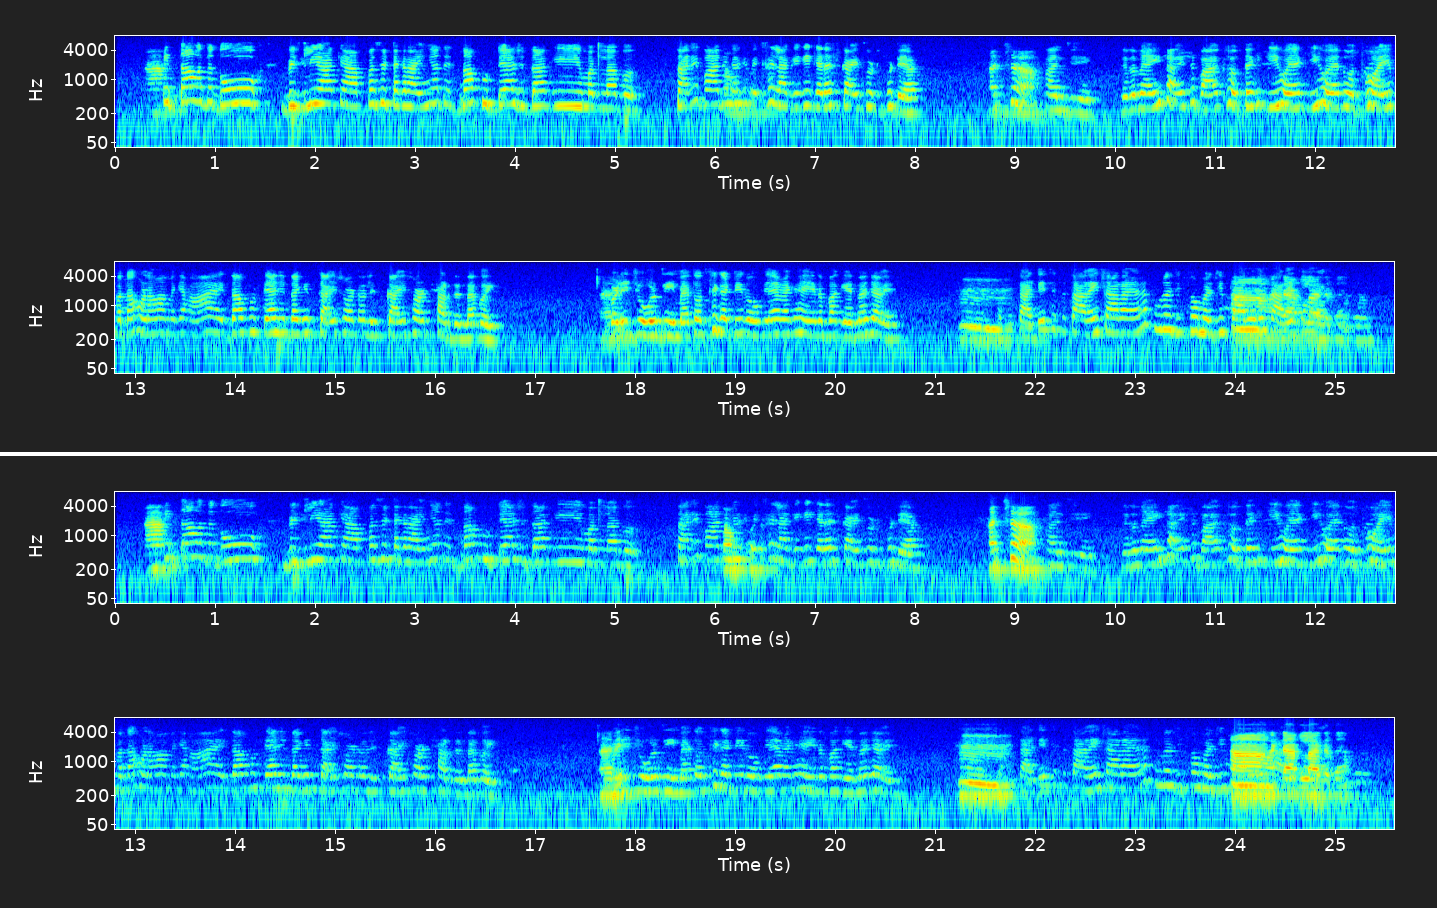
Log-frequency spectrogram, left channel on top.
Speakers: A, on the right; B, on the left.
A: ਹਾਂ।
B: ਕਿਦਾਂ ਦੋ ਬਿਜਲੀਆਂ ਆ ਕੇ ਆਪਸ ਟਕਰਾਈਆਂ ਤੇ ਏਦਾਂ ਫੁੱਟਿਆ ਜਿੱਦਾਂ ਕਿ ਮਤਲਬ ਸਾਰੇ ਬਾਹਰ
A: ਬੰਬ
B: ਨਿਕਲ ਵੇਖਣ
A: ਫਟਿਆ।
B: ਲੱਗ ਗਏ ਕਿ ਸਕਾਈ ਸੁੱਟ ਫੁੱਟਿਆ
A: ਅੱਛਾ
B: ਹਾਂਜੀ। ਜਦੋਂ ਮੈਂ ਇ ਸਾਰੇ ਇੱਥੇ ਬਾਹਰ ਖਲੋਤੇ ਕਿ ਕੀ ਹੋਇਆ ਕੀ ਹੋਇਆ ਤੇ ਉੱਥੋਂ ਆਈ ਪ ਹੋਣਾ ਮੈਂ ਕਿਹਾ ਹਾਂ ਇੱਦਾਂ ਫੁੱਟਿਆ ਜਿੱਦਾਂ ਕਿ ਸਕਾਈ ਸ਼ੋਟ ਸਕਾਈ ਸ਼ੋਰਟ ਛੱਡ ਦਿੰਦਾ ਕੋਈ।
A: <inaudible> ਅਰੇ
B: ਬੜੀ ਜ਼ੋਰ ਦੀ ਮੈਂ ਤਾਂ ਉੱਥੇ ਗੱਡੀ ਰੋਕ ਲਿਆ ਮੈਂ ਕਿਹਾ ਰੱਬਾ ਗਿਰ ਨਾਂ ਜਾਵੇ।
A: ਹੂੰ
B: ਸਾਡੇ ਇਥੇ ਤਾਂ ਤਾਰਾ ਹੀ ਤਾਰਾ ਆ ਨਾ ਪੂਰਾ ਜਿੱਥੋਂ ਮਰਜ਼ੀ ਪਾਰੋਗੇ
A: ਹਾਂ
B: ਤਾਰਾਂ
A: ਡਰ
B: ਹੀ ਤਾਰਾ
A: ਲੱਗਦਾ।
B: ਪੂਰੀਆਂ।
